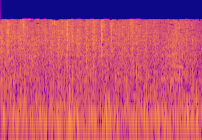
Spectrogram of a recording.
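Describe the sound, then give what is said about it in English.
Several horses of the home guard gallop through woods, their hooves pounding in a rapid, continuous drumming of low, heavy thuds with a rustling wash on top. Loud and steady throughout, with no voices. “They watch the home guard thunder through the woods nearby.”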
